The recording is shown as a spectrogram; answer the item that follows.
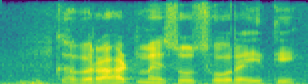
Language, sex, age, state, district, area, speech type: Urdu, male, 18-30, Bihar, Purnia, rural, spontaneous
